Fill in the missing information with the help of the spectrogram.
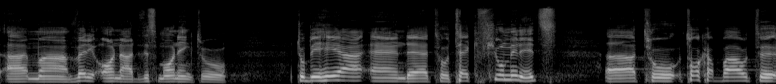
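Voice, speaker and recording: A man from Rwanda with a Rwandan accent, giving a conference talk in a sermon style with frequent pauses and fillers. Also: fairly high pitch, clean tone. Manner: halting, with many "uh" pauses. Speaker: conference speaker. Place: large conference hall.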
